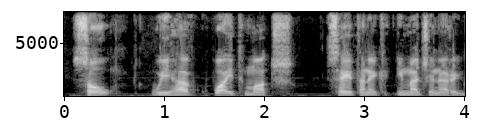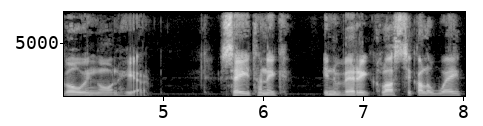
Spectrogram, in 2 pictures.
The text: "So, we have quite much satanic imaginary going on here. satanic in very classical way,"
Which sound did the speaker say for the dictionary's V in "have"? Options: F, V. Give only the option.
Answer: V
